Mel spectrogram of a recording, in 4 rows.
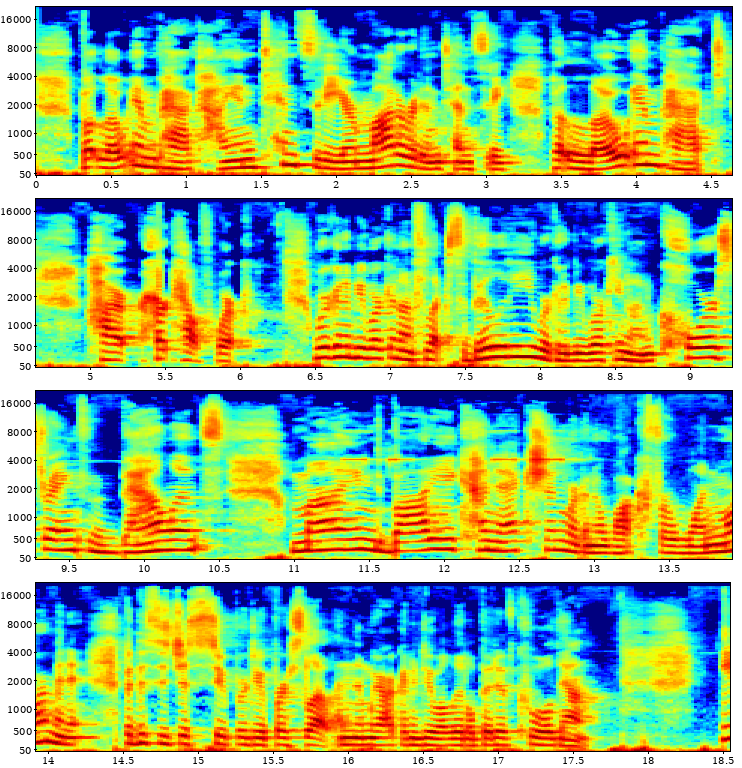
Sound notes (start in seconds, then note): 11.0 timer beeps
